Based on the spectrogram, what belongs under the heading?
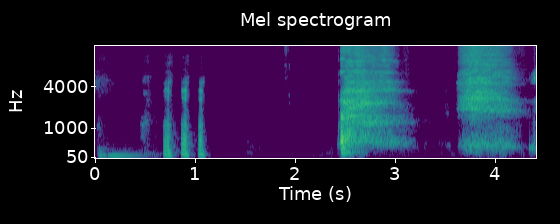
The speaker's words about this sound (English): Sorry, I got sneeze.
